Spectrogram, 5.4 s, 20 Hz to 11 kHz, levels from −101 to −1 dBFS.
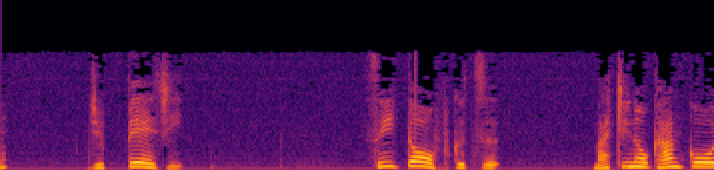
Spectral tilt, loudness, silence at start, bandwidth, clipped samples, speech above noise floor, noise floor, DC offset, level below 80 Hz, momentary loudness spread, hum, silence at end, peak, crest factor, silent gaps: -7 dB/octave; -23 LUFS; 0 s; 7.8 kHz; under 0.1%; 38 dB; -59 dBFS; under 0.1%; -60 dBFS; 18 LU; 60 Hz at -55 dBFS; 0 s; -8 dBFS; 16 dB; none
